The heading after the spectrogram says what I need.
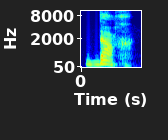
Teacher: Д - твердий приголосний перед буквою А.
